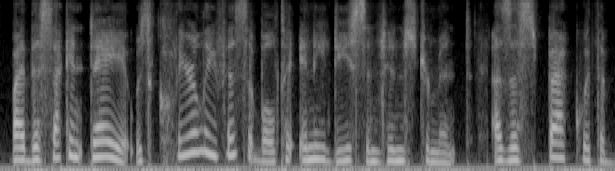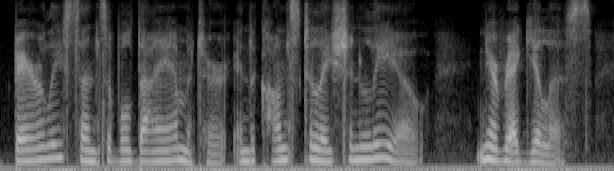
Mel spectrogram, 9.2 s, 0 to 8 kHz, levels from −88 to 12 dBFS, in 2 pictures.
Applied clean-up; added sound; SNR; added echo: none; none; none; none.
